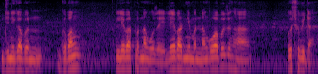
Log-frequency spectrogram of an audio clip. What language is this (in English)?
Bodo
